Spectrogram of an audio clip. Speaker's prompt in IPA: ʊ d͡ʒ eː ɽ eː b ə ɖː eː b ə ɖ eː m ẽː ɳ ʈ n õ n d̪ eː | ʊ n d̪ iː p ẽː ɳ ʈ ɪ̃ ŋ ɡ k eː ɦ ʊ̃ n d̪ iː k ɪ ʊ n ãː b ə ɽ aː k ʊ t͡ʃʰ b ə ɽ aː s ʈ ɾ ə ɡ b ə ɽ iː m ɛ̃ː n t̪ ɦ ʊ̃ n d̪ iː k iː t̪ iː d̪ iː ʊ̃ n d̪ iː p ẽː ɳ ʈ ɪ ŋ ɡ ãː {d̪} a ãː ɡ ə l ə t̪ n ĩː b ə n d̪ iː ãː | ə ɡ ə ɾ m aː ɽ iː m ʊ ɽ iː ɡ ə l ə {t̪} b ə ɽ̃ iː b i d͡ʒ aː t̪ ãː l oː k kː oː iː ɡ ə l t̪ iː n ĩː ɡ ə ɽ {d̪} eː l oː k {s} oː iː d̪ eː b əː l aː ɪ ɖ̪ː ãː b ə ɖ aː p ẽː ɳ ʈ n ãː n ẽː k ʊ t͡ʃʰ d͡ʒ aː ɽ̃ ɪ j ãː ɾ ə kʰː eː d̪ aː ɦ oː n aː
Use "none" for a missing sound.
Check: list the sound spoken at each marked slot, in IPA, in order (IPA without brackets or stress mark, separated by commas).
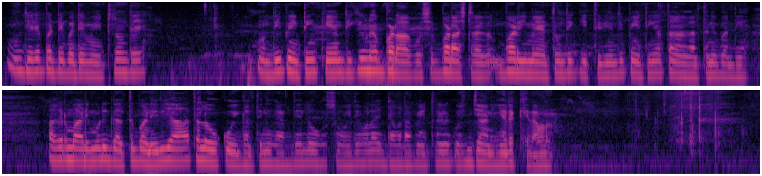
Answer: t̪, t̪, d̪, s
